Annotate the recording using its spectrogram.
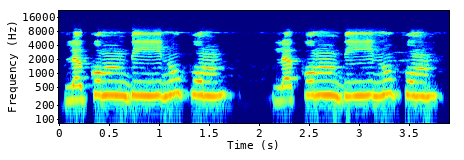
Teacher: اظہار ہوگا بنا غننے کے. جلدی سے آواز کو پڑھیں گے صاف کر کے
